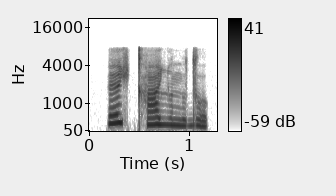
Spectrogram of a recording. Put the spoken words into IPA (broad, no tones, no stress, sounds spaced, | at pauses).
ɛ ç kʰ a ʎ o n u d ʊ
